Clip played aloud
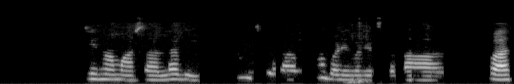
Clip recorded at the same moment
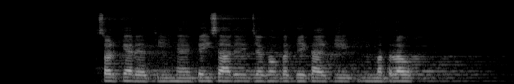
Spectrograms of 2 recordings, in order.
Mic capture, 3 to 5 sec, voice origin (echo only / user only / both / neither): user only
